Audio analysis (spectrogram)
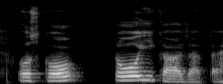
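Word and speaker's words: toe: देखो यहाँ पे अगर आप इंग्लिश के प्रोनाउंसिएशन के अनुसार चलोगे तो टो कहा जाता है, क्योंकि ई जो है लास्ट में क्या हो जाता है? साइलेंट हो जाता है।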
